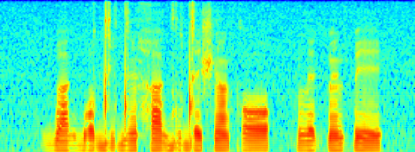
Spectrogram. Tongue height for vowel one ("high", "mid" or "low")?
low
